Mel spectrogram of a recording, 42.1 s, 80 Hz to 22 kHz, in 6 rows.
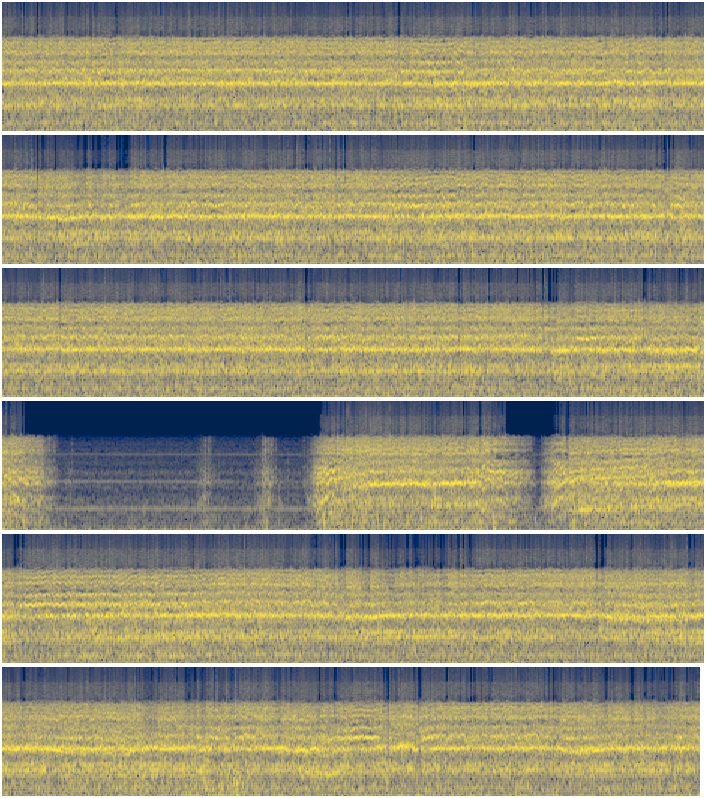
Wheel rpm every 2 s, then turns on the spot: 230, 240, 230, 230, 230, 230, 230, 230, 230, 230, 190, 0, 140, 130, 210, 220, 230, 220, 230, 220, 230.
none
